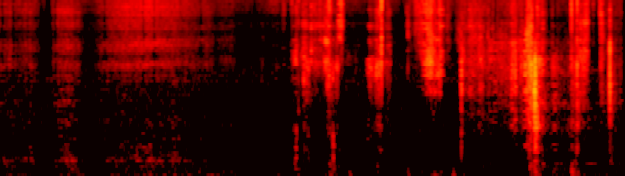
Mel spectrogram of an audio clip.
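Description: Rollerball pen drawing lines on a paper worksheet, faint at first. From about halfway there are scratchy rustles of paper being handled and slid across the table, the loudest a little after five seconds in.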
